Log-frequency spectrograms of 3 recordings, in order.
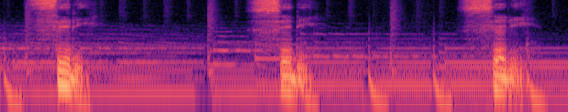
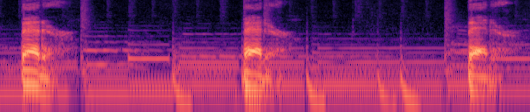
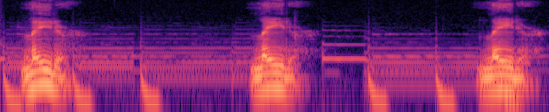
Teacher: So you don't hear a hard T, you hear a flapped T. So water becomes water, water.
